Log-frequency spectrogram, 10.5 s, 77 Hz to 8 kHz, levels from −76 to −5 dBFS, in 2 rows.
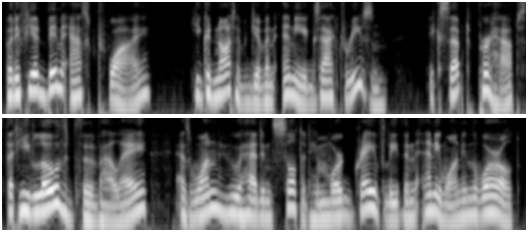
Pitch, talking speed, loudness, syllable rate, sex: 150 Hz, 205 wpm, -19 LUFS, 5.5 syllables/s, male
